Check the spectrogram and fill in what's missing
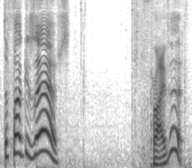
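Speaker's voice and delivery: high-pitched mock bewilderment; baffled stranger. Streamer imagining someone wrongly sent the message, high baffled voice.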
